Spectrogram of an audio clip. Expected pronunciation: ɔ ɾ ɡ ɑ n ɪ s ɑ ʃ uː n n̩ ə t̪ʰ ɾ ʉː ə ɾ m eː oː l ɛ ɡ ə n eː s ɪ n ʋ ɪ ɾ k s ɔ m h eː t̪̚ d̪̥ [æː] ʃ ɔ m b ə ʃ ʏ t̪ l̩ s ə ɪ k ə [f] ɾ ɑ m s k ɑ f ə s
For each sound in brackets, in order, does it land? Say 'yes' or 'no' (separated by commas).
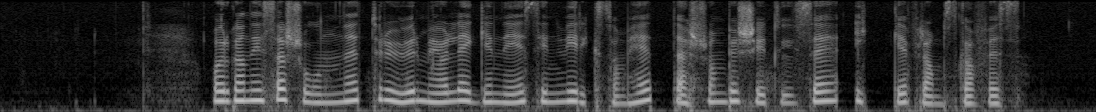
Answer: no, yes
